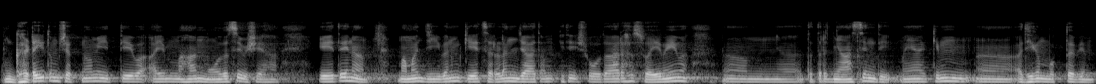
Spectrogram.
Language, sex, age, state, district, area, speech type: Sanskrit, male, 18-30, Karnataka, Bangalore Urban, urban, spontaneous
